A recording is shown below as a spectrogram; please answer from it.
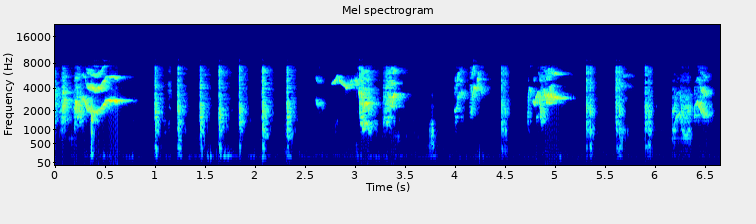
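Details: Javan myna calling with a varied sequence: a slurred, whistled squawk, a rapid row of sharp clicking notes, then a mix of grating squawks and further clicks.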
